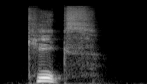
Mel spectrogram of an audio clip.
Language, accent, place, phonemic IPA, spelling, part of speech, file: German, Germany, Berlin, /keːks/, Keks, noun, De-Keks.ogg
- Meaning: cookie (US), biscuit (UK)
